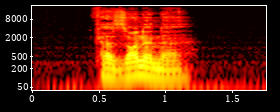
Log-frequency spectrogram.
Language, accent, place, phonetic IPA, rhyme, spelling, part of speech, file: German, Germany, Berlin, [fɛɐ̯ˈzɔnənɐ], -ɔnənɐ, versonnener, adjective, De-versonnener.ogg
- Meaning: inflection of versonnen: 1. strong/mixed nominative masculine singular 2. strong genitive/dative feminine singular 3. strong genitive plural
